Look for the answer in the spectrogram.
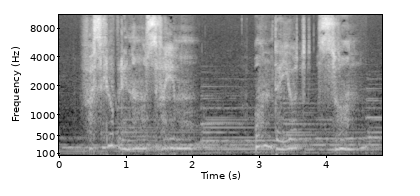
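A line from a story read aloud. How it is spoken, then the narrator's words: Solemn quiet whisper. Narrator (Russian): тихо и как-то торжественно прошептала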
